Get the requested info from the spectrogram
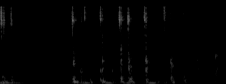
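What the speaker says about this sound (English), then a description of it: "I'm typing it now." Rapid, uneven keystrokes on a computer keyboard in a quiet room, a brief tap at the start, then a close burst of clacks after a short pause.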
